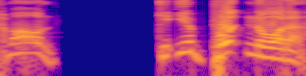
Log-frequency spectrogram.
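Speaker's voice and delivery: put-on loud, high-pitched, barked Cockney accent. Recapping a scene, the speaker voices Sharon urging others to run: Cockney Sharon voice. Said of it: "This is the Cockney British version".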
